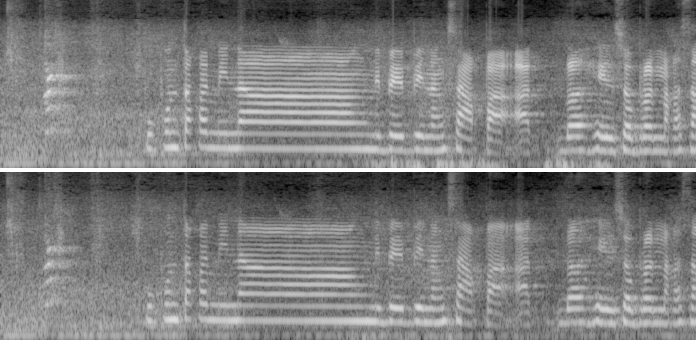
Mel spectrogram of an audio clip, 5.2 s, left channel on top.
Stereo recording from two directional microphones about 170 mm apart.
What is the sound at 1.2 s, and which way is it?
A woman's voice, 5° right (ahead or behind).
